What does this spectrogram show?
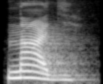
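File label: "надь", Komi, female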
